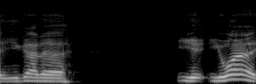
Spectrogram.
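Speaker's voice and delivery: usual speaking voice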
